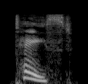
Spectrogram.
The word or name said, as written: taste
